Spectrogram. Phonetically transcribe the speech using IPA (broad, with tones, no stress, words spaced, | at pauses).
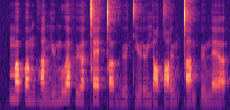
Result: mʌ˦ pʌ˦mɡʱa˨nʲ ʉ˨mu˦ɐ̯fʉ˨ɐ̯ǀɛ˦ ǀʌ˨ɡʱʉ˨ tʲʉ˨ ɾʉ˨jʌ˨tˤʌ˨ ɾʉ˦mǀa˨m pʉ˨mɾɛ˨ɐ̯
